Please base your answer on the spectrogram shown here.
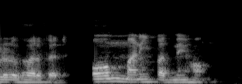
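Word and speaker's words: om mani padme hum: have heard of it om mani padme hom which the tibetan pronounces om money pay me hom which means i pay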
